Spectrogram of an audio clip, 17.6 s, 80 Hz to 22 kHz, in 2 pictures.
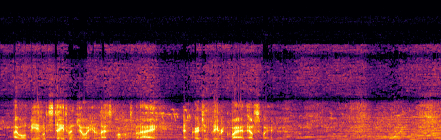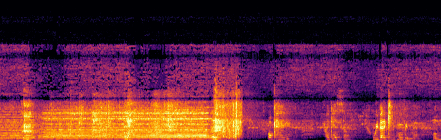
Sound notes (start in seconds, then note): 5.6 clears throat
